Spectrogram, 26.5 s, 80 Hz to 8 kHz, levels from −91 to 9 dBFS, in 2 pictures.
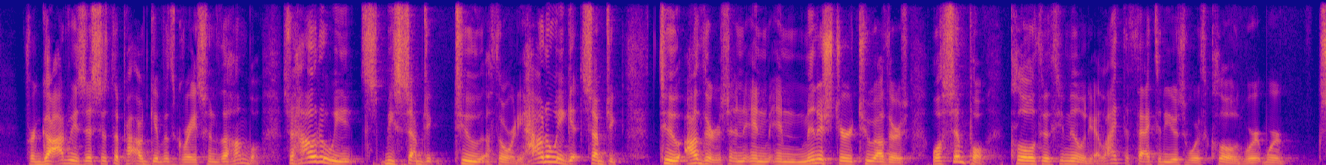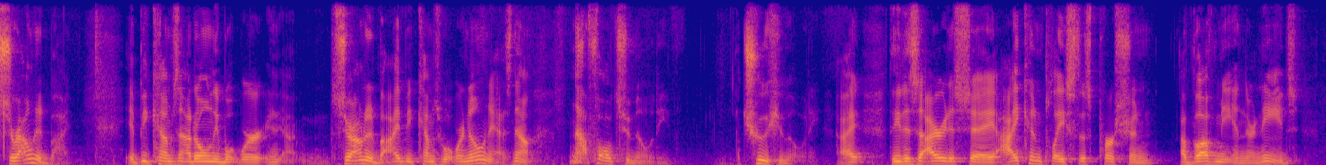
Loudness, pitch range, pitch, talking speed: -19 LUFS, 115-140 Hz, 135 Hz, 190 wpm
